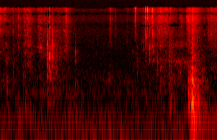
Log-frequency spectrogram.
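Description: Faint handling of tarot cards as one is drawn from the deck and laid face up on a cloth-covered table, with a short louder sound just before the end.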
